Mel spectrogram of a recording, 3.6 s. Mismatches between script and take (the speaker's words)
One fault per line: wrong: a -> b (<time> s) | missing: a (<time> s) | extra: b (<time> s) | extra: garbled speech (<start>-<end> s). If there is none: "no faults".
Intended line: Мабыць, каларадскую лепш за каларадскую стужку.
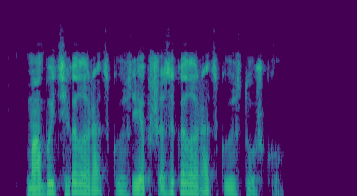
no faults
